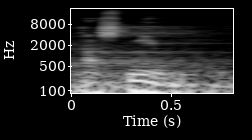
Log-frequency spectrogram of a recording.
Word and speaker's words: Tasneem: Ada namanya Tasneem, dibacanya Tasnim.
